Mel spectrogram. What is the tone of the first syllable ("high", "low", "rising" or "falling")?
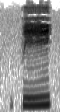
rising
